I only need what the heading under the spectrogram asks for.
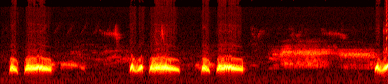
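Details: A spotted dove used as a decoy, calling to provoke wild birds: a short two-part coo, a brief note then a longer throaty phrase, repeated three times, with a faint higher hum between phrases.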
